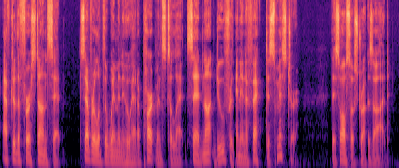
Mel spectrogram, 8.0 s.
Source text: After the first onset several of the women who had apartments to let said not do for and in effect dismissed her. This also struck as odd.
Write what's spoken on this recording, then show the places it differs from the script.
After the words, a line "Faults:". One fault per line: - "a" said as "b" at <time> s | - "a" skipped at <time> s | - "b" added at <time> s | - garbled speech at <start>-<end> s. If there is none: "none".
After the first onset several of the women who had apartments to let said not do for and in effect dismissed her. This also struck as odd.
Faults:
none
